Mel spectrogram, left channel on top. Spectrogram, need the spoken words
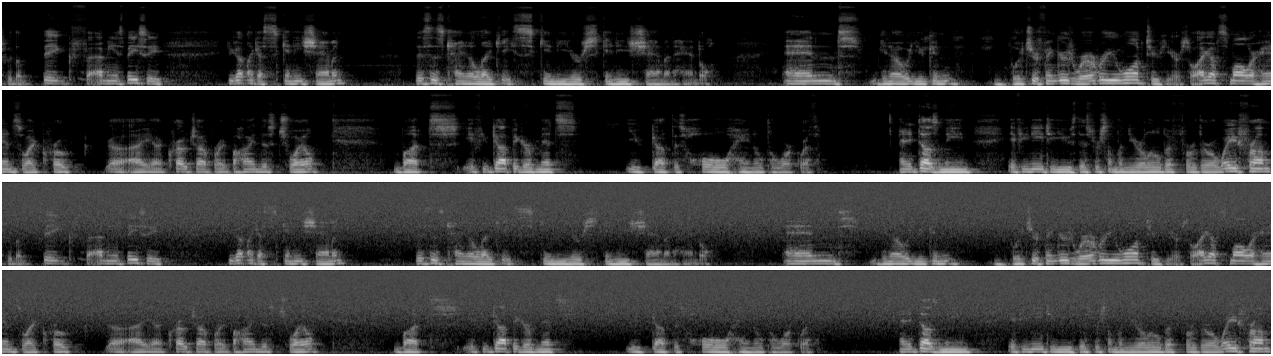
with a big I mean, it's basically, if you got like a skinny shaman, this is kind of like a skinny shaman handle. And, you know, you can put your fingers wherever you want to here. So I got smaller hands, so I crouch up right behind this choil. But if you've got bigger mitts, you've got this whole handle to work with. And it does mean if you need to use this for something you're a little bit further away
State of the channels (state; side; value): noise; right; hiss, 3 dB below the sound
